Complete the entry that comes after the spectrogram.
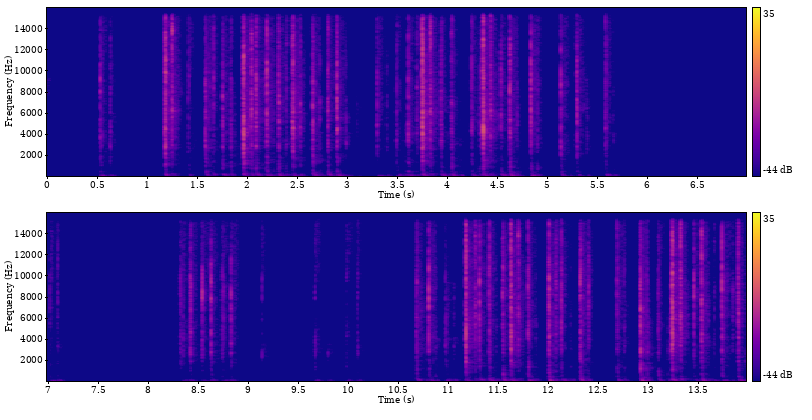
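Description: Both hands type with bare fingertips on the black plastic chiclet keys of an open grey metal-bodied laptop, tapping continuously. Rapid clicky keystrokes come in bursts separated by short pauses, with a soft low thump under each tap and quick, dry decay.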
